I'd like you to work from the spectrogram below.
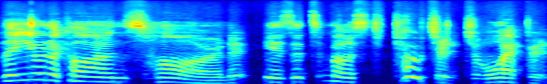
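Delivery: voice cracking and breaking mid-line. Explaining how to fight a unicorn, the speaker's voice cracks mid-sentence. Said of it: "Don't mind the voice crack".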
